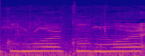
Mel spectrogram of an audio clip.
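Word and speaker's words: 국물: Gulmur is how you say it.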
